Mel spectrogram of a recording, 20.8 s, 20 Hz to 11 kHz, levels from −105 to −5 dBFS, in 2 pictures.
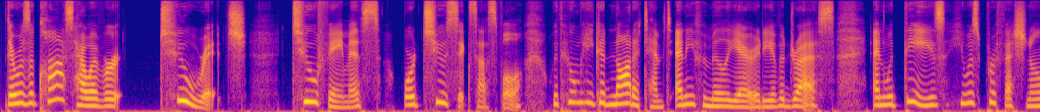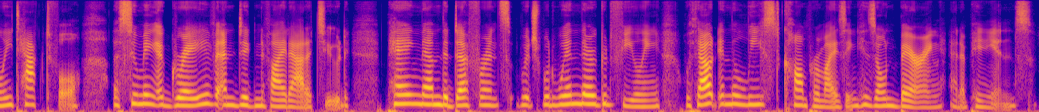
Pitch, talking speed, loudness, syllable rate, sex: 225 Hz, 160 wpm, -22 LUFS, 5.3 syllables/s, female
